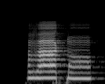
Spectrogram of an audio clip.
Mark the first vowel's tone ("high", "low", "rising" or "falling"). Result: high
